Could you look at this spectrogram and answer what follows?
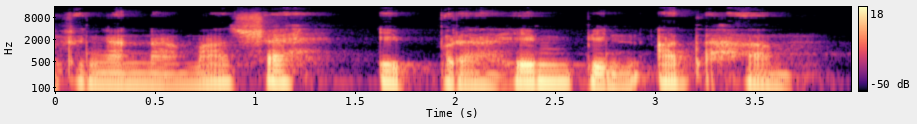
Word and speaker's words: Adham: nama syekh Ibrahim bin adham membacanya memang bin adham bukan bin Adam nama lengkap beliau Ibrahim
